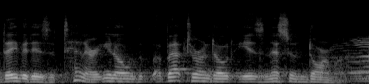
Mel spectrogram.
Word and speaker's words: Turandot: It is always Turandot. The T is pronounced and there's just an O, because Puccini wrote it that way.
